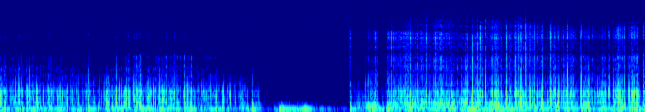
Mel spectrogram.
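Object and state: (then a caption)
Plastic mini planter, scratched. Long nails on both hands scratch the outer wall of a small, matte black, hollow plastic mini planter standing upright, making a dense, rapid scratching with a low, hollow rumble underneath. The scratching fades to a quiet lull, then a sharp click brings it back brighter and crisper until the end.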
